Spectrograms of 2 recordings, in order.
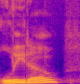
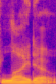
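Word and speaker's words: Lido: Sarasota for so long I kept pronouncing it Leto because of Leto key apparently it's Lio so if I mispronounce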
